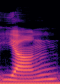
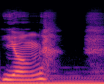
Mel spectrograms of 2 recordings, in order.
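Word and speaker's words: Jung: your last name and I pronounced it young and it's Yung so I'm doing it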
